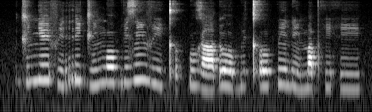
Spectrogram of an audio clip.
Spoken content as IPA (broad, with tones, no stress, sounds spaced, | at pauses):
d͡ʒ ʊ˦ ɲ eː˦ f i˨ r i˦ d͡ʒ ĩ˨˦ ŋ oː˦ b i˦ z ĩ˦ v iː˦˨ kʼ ʊ˨ k͡p u˦ ɣ aː˨ ɗ oː˦˨ b ɪ˦˨ kʼ oː˦ p ĩ˦ ɗ ĩ˨ m a˦ pʰ i˦ h iː˦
